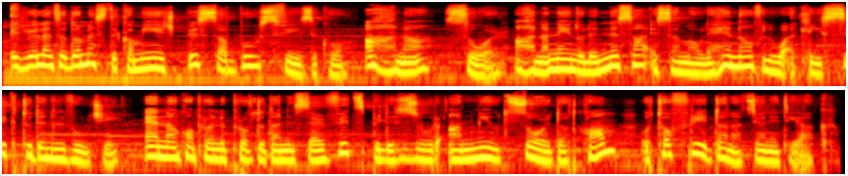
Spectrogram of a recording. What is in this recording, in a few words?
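Maltese, female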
